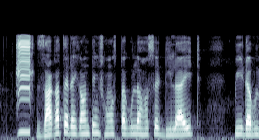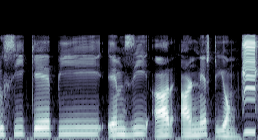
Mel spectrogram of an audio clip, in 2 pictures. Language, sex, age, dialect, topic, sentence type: Bengali, male, 25-30, Rajbangshi, banking, statement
